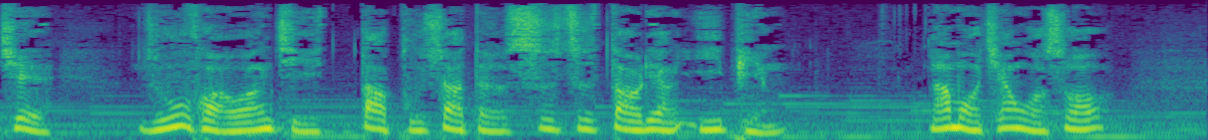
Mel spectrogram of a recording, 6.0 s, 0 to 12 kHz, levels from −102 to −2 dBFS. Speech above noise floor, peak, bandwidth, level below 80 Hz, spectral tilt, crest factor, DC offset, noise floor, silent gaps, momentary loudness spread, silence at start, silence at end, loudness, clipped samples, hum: 21 dB; -4 dBFS; 11.5 kHz; -44 dBFS; -5 dB/octave; 16 dB; under 0.1%; -39 dBFS; none; 11 LU; 0 s; 0 s; -19 LUFS; under 0.1%; none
